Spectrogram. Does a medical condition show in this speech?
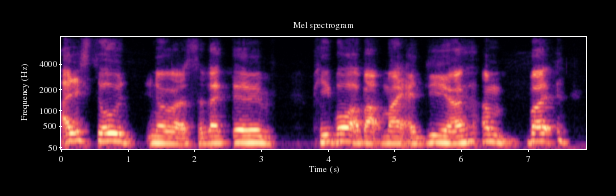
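Yes: cerebral palsy; from birth.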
